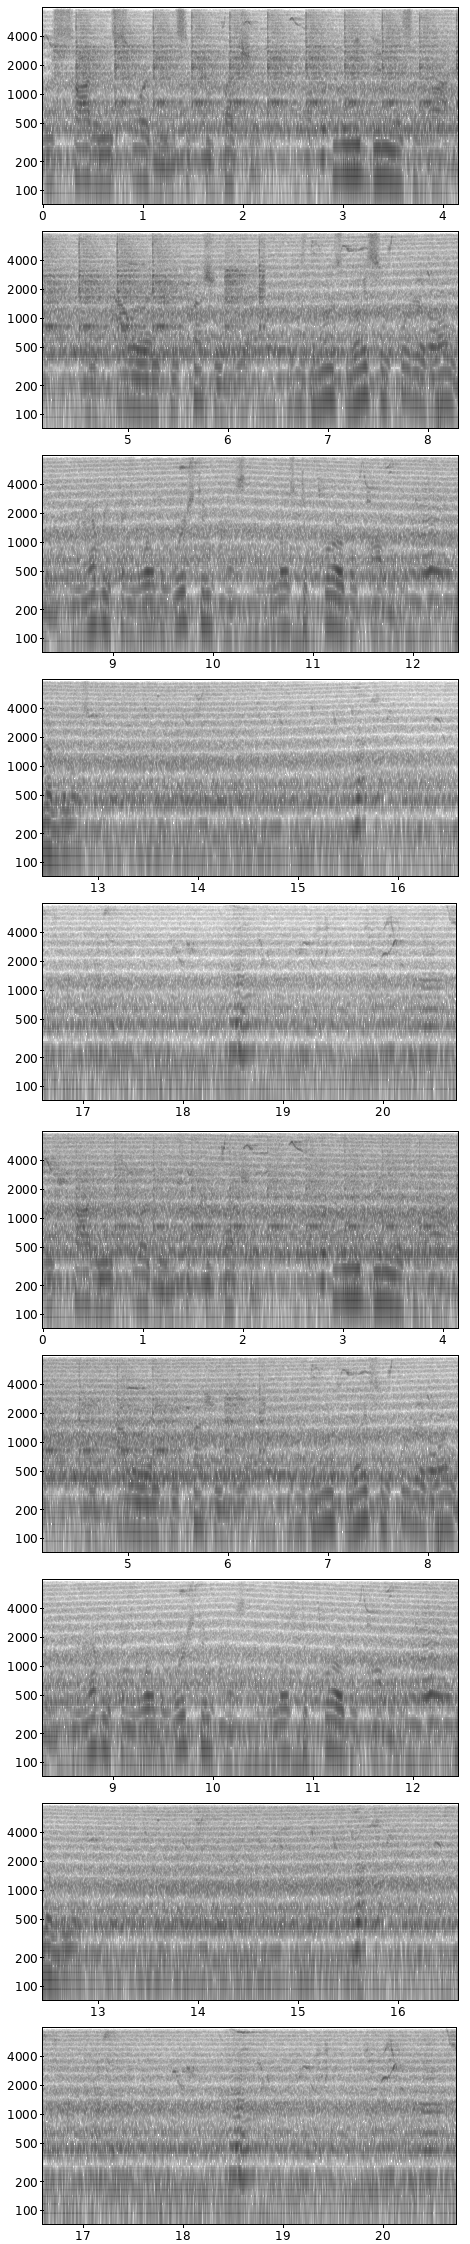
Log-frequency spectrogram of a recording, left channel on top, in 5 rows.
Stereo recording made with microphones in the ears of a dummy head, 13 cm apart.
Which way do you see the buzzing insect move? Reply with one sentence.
In this clip you hear the buzzing insect move from right to left and back again.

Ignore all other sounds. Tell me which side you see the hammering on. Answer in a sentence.
You can hear the hammering on the left.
